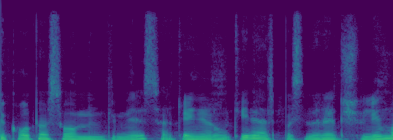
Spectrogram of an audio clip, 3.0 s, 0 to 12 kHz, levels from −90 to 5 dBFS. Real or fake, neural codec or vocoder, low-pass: fake; codec, 32 kHz, 1.9 kbps, SNAC; 10.8 kHz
